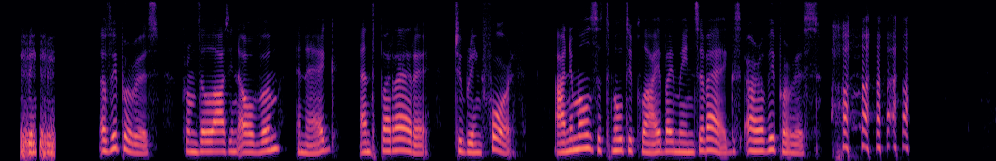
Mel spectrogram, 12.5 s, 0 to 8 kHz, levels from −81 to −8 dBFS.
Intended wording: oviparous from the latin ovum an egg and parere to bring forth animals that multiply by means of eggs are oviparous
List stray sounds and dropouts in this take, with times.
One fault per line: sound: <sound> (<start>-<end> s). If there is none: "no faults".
sound: laugh (0.3-0.7 s)
sound: laugh (10.4-11.4 s)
